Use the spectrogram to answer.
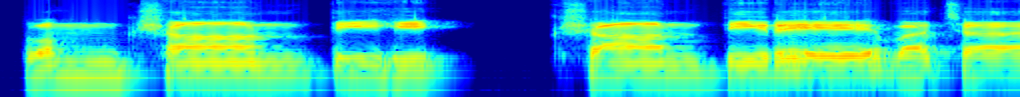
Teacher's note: visarga followed by the last akshara ksha, we'll have to pronounce the visarga explicitly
